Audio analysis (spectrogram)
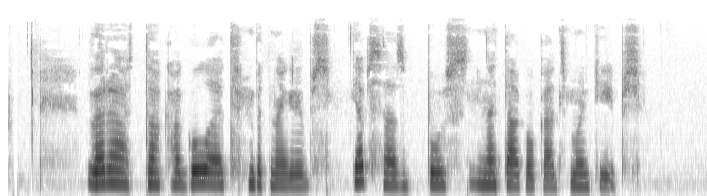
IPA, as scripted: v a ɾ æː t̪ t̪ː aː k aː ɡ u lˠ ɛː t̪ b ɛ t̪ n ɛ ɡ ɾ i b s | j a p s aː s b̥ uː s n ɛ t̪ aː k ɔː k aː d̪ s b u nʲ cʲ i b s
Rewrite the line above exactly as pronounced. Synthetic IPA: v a ɾ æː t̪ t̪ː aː k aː ɡ u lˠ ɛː t̪ b ɛ t̪ n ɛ ɡ ɾ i b s | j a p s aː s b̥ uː s n ɛ t̪ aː k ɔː k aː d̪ s m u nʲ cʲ iː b s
